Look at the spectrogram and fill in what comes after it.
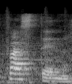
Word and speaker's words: fasten: Fasten. – Sí. – La T es muda. – No se pronuncia.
